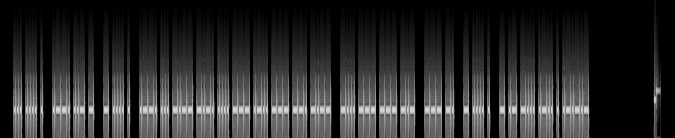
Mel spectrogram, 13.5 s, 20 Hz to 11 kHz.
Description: Morse code, heard as a keyed tone, about 40 wpm, 700 Hz. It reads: SHE PUT THE PSYCHOLOGY BOOK ON THE TABLE.
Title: Sentences from Top 1400 Words 40wpm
